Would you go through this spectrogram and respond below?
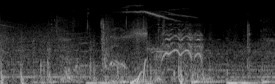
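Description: In Zelda: Twilight Princess HD, a horse gives a loud warbling neigh over hooves clopping on the ground, with scattered game effects and thumps around it and no voices.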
